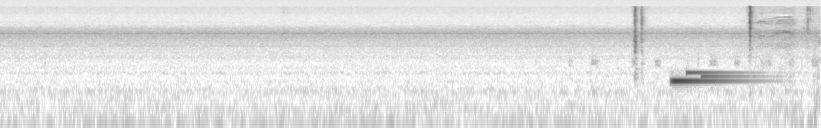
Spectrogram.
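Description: Quiet background with a faint high steady whine, then near the end a few faint clicks and a short electronic chime of two or three tones that fades away over about a second.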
